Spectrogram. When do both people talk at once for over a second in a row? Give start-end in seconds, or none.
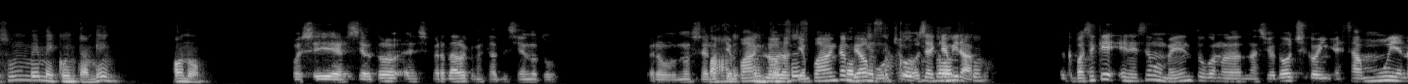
7.1-9.8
